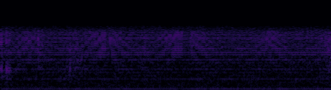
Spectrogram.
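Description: Near silence: a faint steady electrical hum in the recording.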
